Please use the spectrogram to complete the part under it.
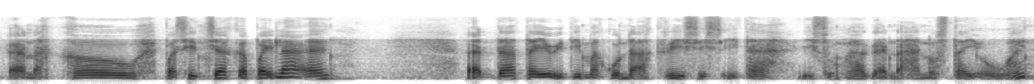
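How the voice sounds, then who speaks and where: Low-voiced mild father, muffled radio. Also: a little slow, slightly rough. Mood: apologetic, gentle. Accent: Ilocano. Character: money-strapped father and husband, mild, coaxing. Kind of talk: old radio drama acting. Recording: muffled lo-fi old radio drama.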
